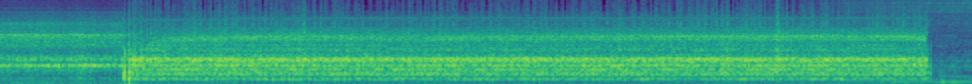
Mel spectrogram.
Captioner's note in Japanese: 聴診器の音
